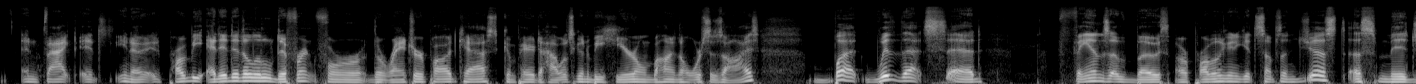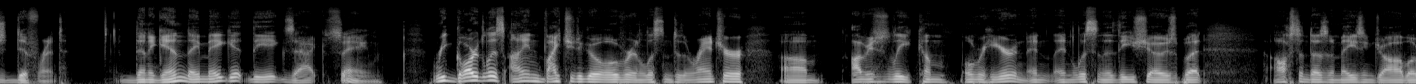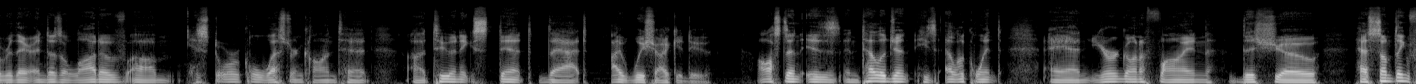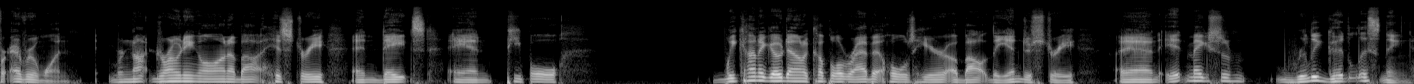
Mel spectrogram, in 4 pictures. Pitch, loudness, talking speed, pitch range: 115 Hz, -21 LUFS, 160 wpm, 105-125 Hz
